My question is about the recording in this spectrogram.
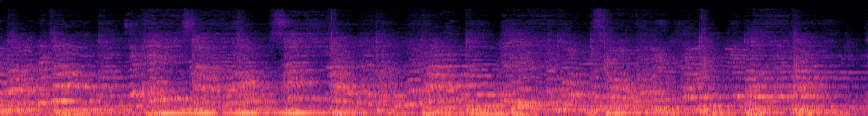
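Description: A small live band plays a Christmas song with several voices singing over it. Bass notes and accompaniment run steadily underneath.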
